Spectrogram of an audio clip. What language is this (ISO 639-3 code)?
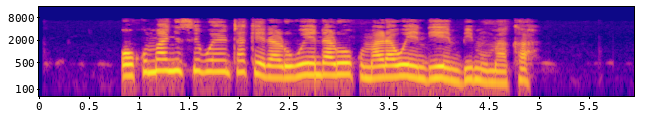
lug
